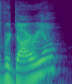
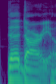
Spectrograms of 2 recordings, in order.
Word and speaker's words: Daddario: How do you pronounce her name? Alex Daddario. Alex Verdario? Daddario.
